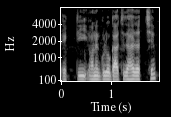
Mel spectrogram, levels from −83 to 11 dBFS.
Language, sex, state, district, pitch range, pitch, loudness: Bengali, male, West Bengal, Alipurduar, 135-140 Hz, 140 Hz, -15 LUFS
